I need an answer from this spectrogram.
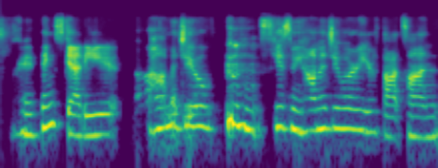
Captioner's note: cough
